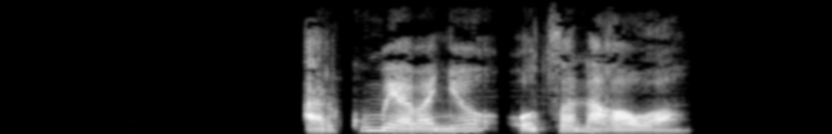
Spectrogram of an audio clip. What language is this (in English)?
Basque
